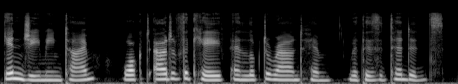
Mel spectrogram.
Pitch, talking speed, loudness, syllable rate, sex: 220 Hz, 185 wpm, -19 LUFS, 5.5 syllables/s, female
